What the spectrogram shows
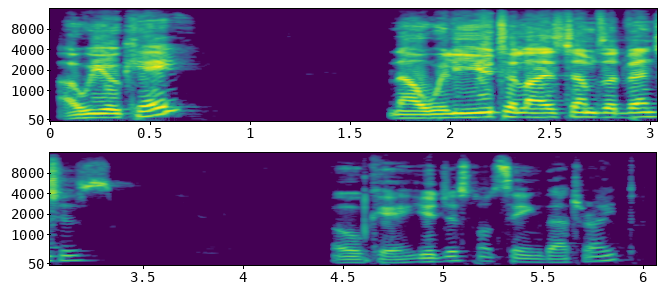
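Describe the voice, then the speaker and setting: A man's voice: medium pitch, moderate pace, darkish tone. A man emceeing a live raffle draw at an event, playful and teasing, calling numbers like an auctioneer.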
